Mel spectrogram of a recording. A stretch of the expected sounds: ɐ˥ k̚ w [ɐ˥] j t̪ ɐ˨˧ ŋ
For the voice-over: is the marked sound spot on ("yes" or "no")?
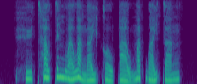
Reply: no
